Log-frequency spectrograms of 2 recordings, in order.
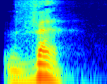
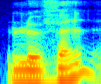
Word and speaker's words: vin: Le vin is wine. Le vin. – Le vin. – It sounds exactly the same as the word for 20. Vin. – Vin. – But it's spelt differently. It's V-I-N.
